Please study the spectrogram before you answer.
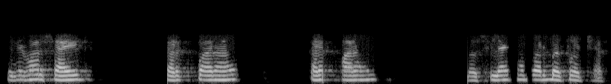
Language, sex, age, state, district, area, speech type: Sindhi, female, 60+, Maharashtra, Thane, urban, conversation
